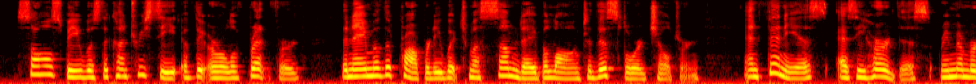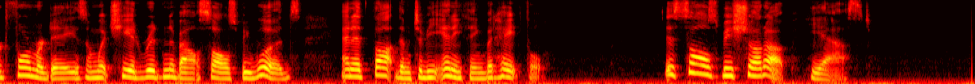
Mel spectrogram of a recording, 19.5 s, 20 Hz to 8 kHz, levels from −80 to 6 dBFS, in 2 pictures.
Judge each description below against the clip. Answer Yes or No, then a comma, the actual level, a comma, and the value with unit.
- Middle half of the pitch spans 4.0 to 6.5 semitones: Yes, average, 4.6 semitones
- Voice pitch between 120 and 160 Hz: No, high, 190 Hz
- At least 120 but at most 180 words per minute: Yes, average, 170 wpm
